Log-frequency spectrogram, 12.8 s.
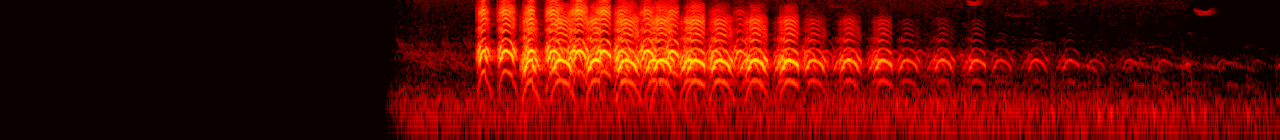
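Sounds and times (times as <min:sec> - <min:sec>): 
crow: 0:04.8 - 0:12.7.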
